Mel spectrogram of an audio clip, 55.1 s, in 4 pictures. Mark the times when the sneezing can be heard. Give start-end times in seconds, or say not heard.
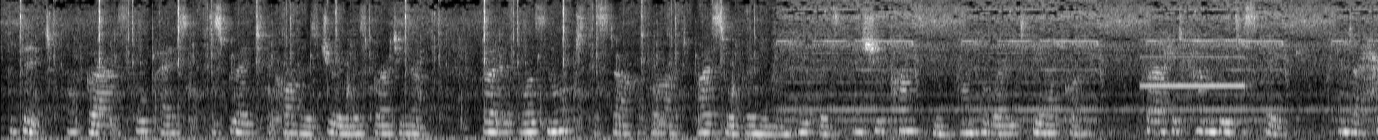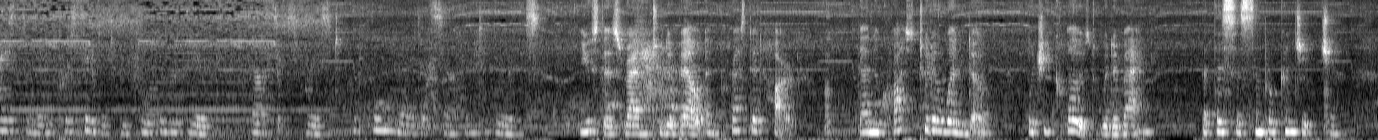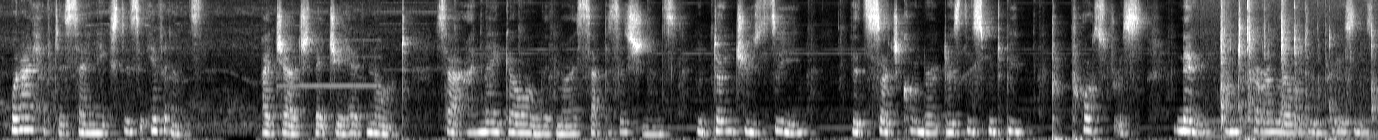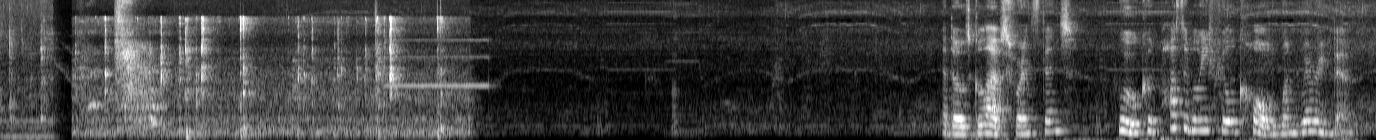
19.7-20.9, 42.1-43.0.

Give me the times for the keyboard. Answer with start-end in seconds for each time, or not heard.
39.4-46.0.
